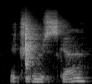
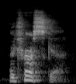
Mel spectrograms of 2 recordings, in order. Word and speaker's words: Etrusca: It is not Etrusca. It is, in fact, Etrusca.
